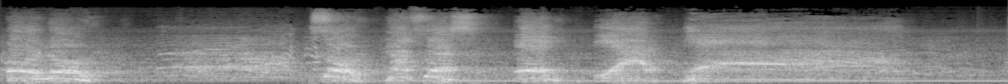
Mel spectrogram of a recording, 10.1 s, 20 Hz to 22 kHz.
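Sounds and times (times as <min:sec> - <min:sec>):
amplified stage gear hum: 0:00.0 - 0:10.0
person yelling: 0:05.2 - 0:09.2.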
